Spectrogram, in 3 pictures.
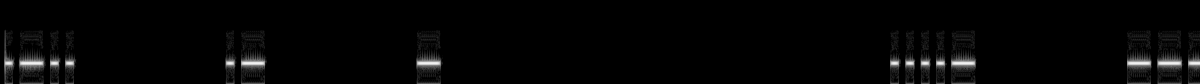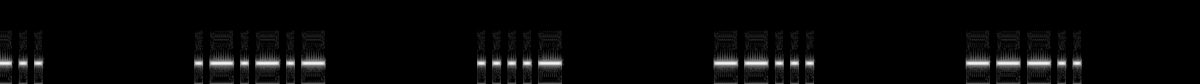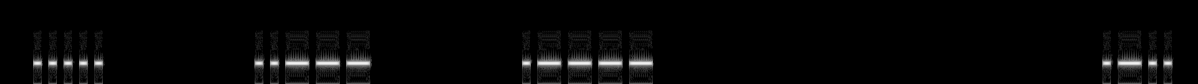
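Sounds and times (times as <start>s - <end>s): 
morse code beeps: 0.1s - 0.7s, 2.3s - 2.7s, 4.2s - 4.4s, 8.9s - 9.8s, 11.3s - 12.5s, 14.0s - 15.3s, 16.8s - 17.7s, 19.2s - 20.2s, 21.7s - 22.8s, 24.4s - 25.1s, 26.6s - 27.8s, 29.2s - 30.6s, 35.0s - 35.8s.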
